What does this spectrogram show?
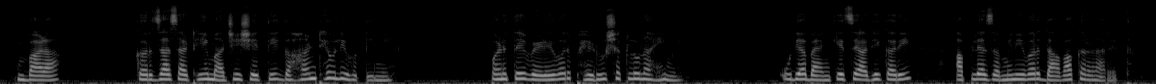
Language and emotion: Marathi, sad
